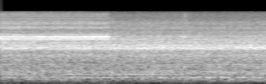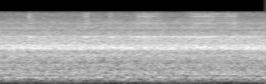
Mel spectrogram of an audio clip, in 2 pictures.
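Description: A shrill, steady high whine over a harsh hissing scrape, with no spin-down: heads dragging on the platters, a crashed drive.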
